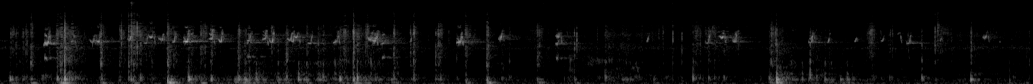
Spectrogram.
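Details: A crowd of chicks peeping, high short chirps overlapping throughout, with frequent loud knocking and tapping sounds and a brief lull near the middle.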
